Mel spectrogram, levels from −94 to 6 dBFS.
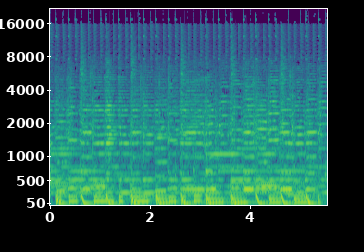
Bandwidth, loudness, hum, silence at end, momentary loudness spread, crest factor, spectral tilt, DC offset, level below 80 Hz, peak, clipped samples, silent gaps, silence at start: over 20 kHz; -12 LUFS; none; 0 s; 3 LU; 12 dB; -6 dB/octave; under 0.1%; -18 dBFS; 0 dBFS; under 0.1%; none; 0 s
